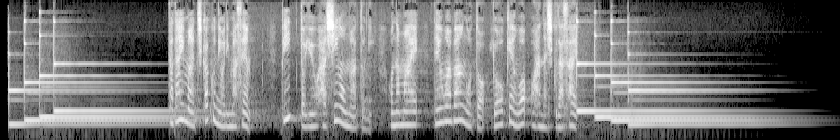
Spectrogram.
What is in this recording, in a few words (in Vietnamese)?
Nhạc chuông thông báo ở sân bay Nhật Bản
